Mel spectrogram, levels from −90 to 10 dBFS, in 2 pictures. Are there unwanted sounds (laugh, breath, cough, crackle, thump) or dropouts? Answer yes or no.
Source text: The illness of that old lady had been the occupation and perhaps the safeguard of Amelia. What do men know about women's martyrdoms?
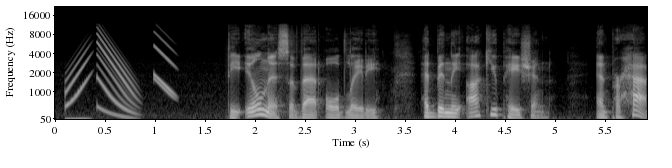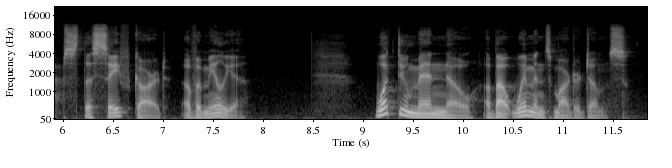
yes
